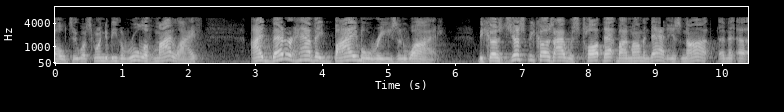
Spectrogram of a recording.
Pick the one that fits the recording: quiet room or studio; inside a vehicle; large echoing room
large echoing room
